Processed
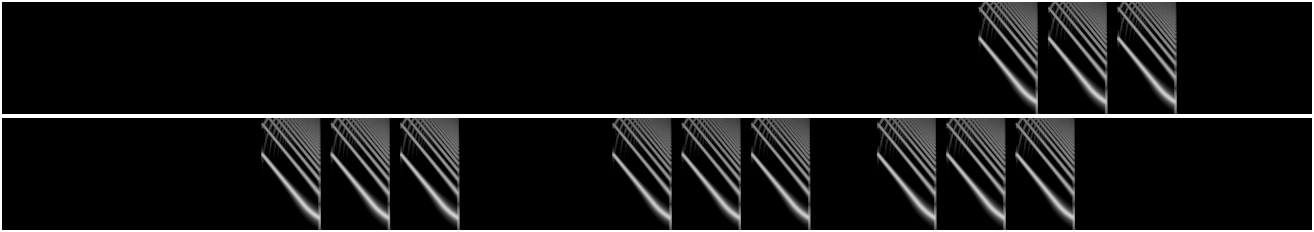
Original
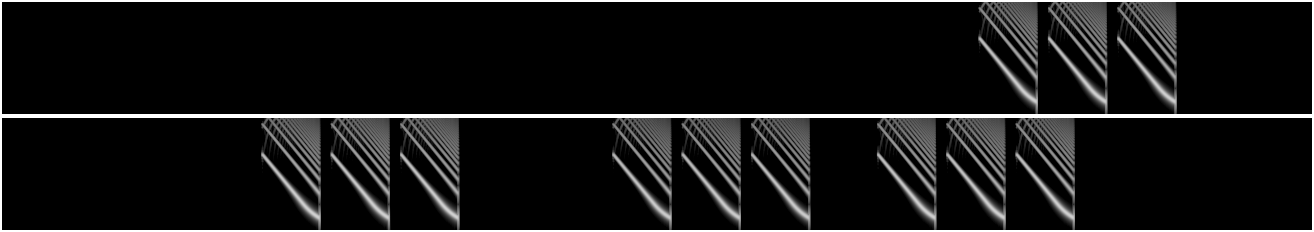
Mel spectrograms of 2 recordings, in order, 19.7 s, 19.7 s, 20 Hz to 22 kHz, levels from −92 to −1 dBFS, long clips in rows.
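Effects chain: high-pass 42 Hz 12 dB/octave

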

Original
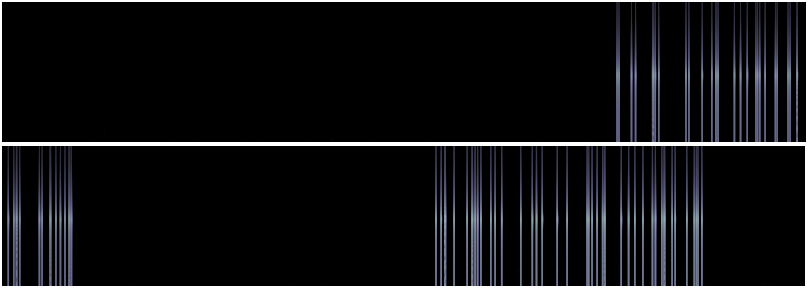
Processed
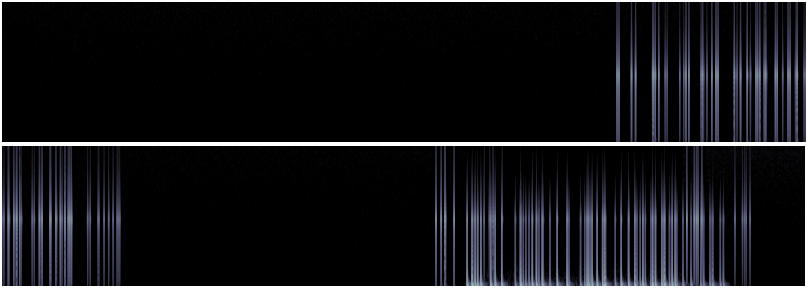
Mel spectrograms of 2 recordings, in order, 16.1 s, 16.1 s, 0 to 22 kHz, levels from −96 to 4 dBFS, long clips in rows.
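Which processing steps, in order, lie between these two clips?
tilt EQ +1.5 dB/octave, from 12.66 s -4 dB/octave, from 14.83 s +2 dB/octave; peak limiter -13.5 dBFS, peak gain reduction 9 dB; delay 482 ms -11.5 dB

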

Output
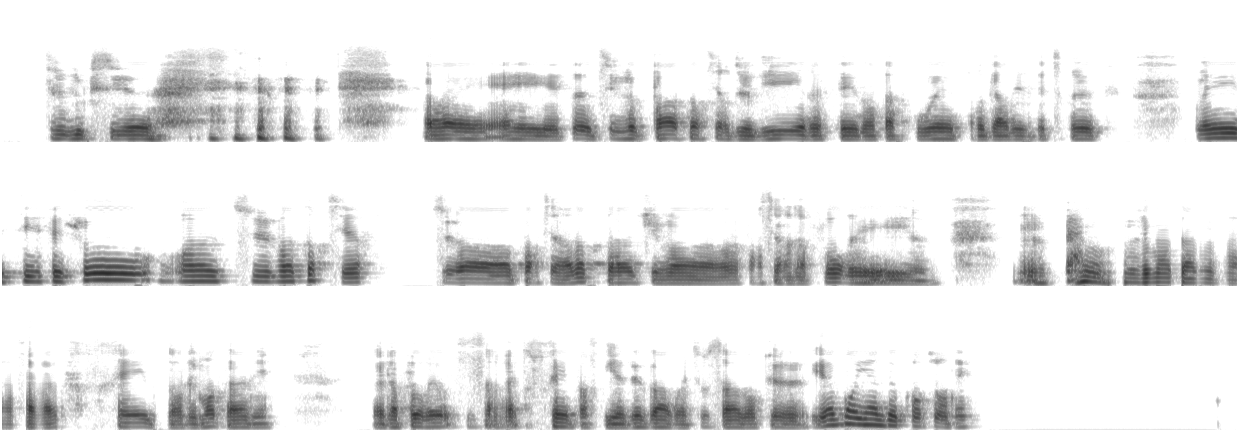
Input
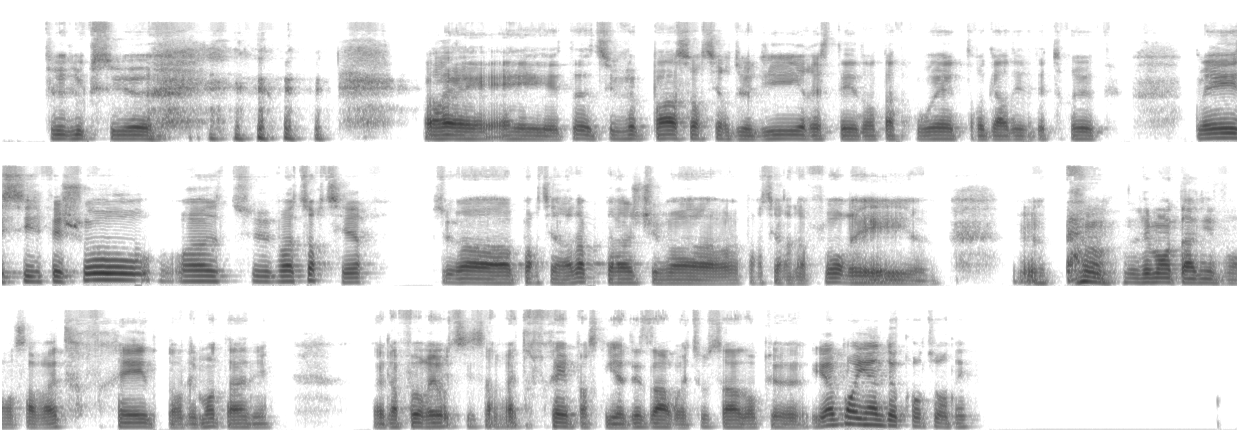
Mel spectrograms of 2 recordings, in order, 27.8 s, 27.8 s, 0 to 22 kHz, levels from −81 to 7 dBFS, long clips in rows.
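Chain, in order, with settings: low-pass that closes with the level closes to 490 Hz, closed at -17 dBFS; 17.55–18.97 s: transient shaper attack +10 dB, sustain -11 dB; spectral noise reduction 11 dB; level rider gain up to 6.5 dB; in parallel at -10 dB: sample-rate reducer 8 kHz, jitter 0%; on the sum: distance through air 460 m; trim -2 dB

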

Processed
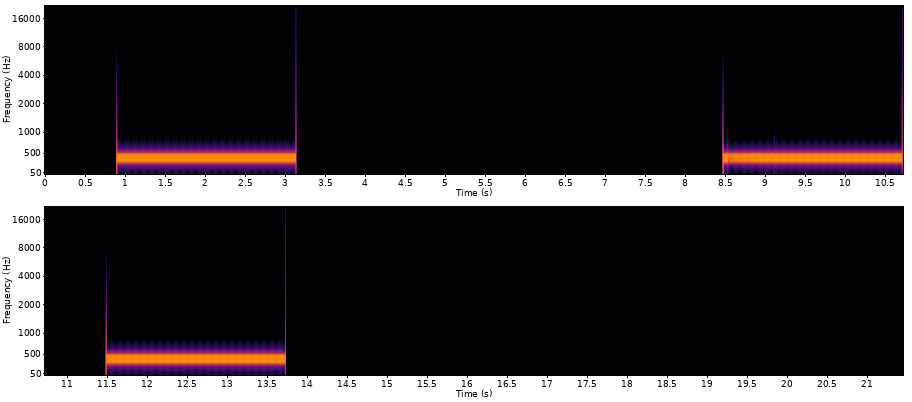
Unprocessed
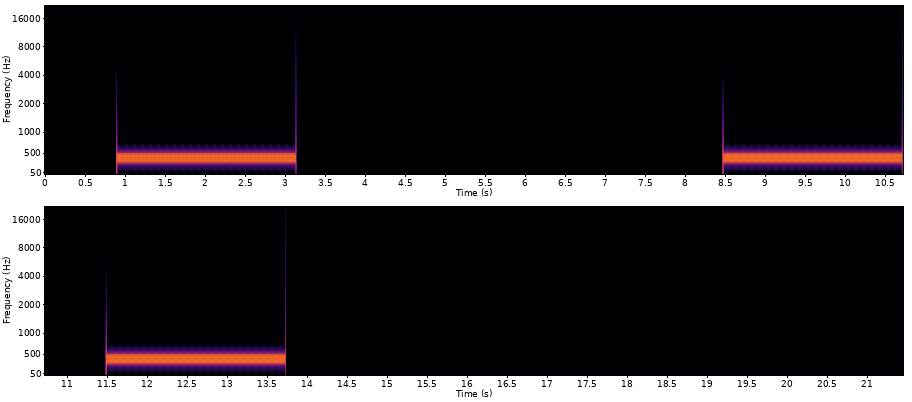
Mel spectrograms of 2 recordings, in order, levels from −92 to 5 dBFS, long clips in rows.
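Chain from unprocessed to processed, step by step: 8.53–9.12 s: high-pass 470 Hz -> 180 Hz 12 dB/octave; trim +8 dB

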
